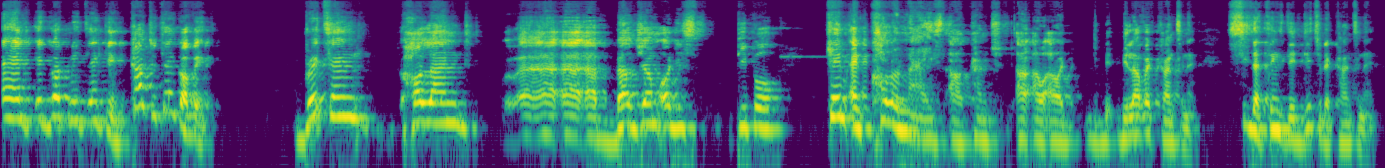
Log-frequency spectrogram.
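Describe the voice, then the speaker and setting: Ghanaian-accented male lecturer, lively swooping delivery, rhetorical and animated. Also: on the high side, normal speed, low-quality recording. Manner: animated, rhetorical questions to the audience. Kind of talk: community lecture.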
